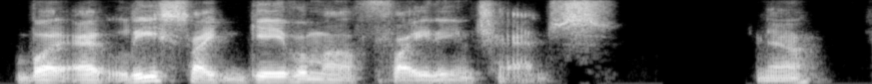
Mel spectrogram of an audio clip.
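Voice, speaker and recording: This man speaks with a Hawaiian accent at a fairly slow pace. His pitch varies in an ordinary way against a quiet background. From Hawaii, Molokai. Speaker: psychic and author. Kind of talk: interview storytelling. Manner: halting with many fillers.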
